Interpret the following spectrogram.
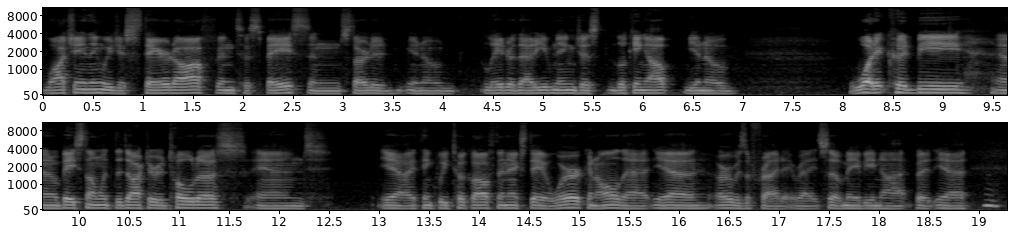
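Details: Adult man; ordinary speech.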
